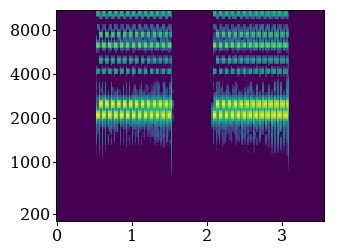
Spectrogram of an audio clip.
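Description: A telephone rings twice in the evening as an uncle calls the family, each ring a steady electronic trill lasting about a second with a pause between, clear with no voices.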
